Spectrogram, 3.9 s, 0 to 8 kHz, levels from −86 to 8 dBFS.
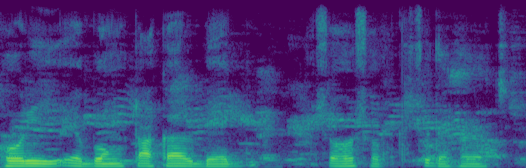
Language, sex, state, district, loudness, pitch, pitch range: Bengali, male, Tripura, West Tripura, -19 LUFS, 115 Hz, 110-120 Hz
